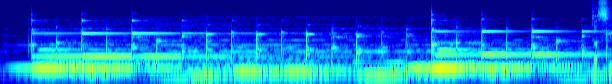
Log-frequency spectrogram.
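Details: Melodic mallet-percussion music, vibraphone-like tones over steady low bass notes, plays throughout, with no animal sound.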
